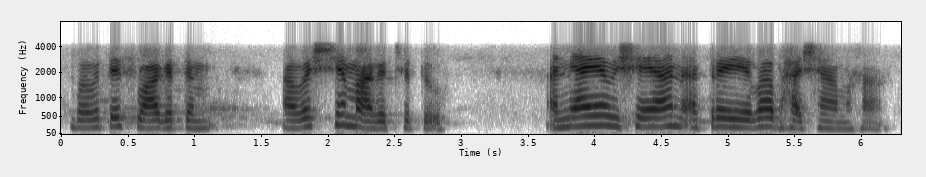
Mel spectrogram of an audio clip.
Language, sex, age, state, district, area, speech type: Sanskrit, female, 30-45, Karnataka, Dakshina Kannada, urban, conversation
